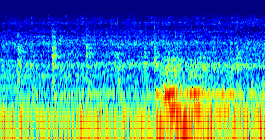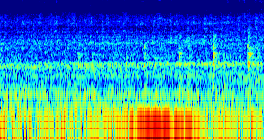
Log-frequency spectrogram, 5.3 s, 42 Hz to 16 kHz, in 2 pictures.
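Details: 2001 Toyota Sequoia 4x4 V8 idling with an occasional dull, low clunk every couple of seconds; owner unsure whether transfer case or noise echoing down the drive shaft.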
